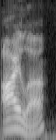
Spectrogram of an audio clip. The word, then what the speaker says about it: Islay: ila we're heading to isla pronounced it looks like Islay but it is pronounced isla they make a tremendous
